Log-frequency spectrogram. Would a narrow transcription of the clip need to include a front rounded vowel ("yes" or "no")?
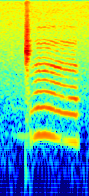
yes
